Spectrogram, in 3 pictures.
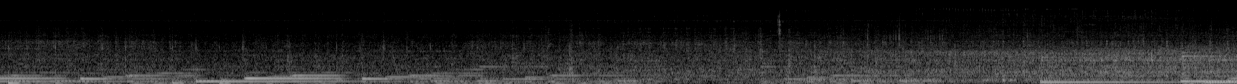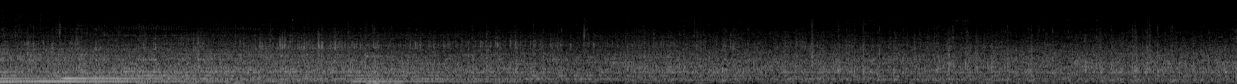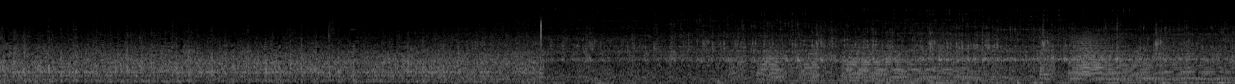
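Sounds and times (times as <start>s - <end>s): music with slow low notes: 0.0s - 19.4s, 30.4s - 37.0s
model train rolling on track: 0.0s - 37.0s.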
